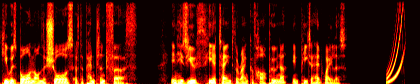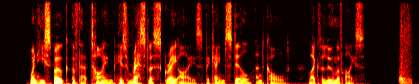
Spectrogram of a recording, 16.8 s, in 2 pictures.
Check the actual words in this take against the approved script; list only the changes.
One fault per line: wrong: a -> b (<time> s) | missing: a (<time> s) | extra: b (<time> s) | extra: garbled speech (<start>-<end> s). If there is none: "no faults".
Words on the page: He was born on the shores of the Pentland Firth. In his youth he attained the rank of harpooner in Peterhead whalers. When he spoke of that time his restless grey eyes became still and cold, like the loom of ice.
no faults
